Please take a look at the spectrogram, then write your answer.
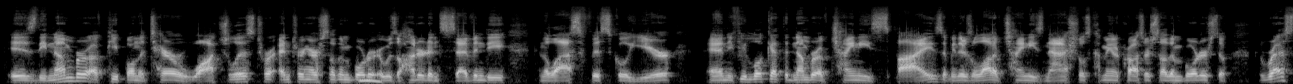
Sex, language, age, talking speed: male, English, 30-49, 230 wpm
